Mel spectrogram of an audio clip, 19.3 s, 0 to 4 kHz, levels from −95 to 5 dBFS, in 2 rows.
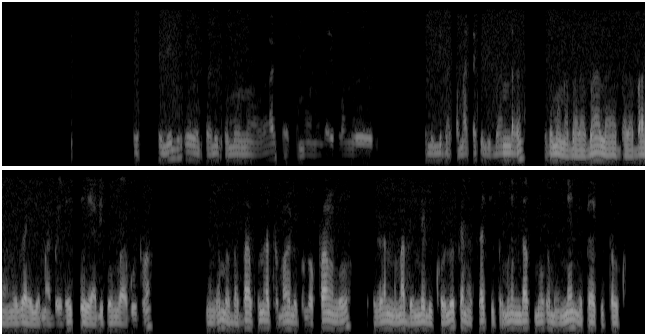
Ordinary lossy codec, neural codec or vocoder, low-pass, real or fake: MP3, 32 kbps; none; 3.6 kHz; real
